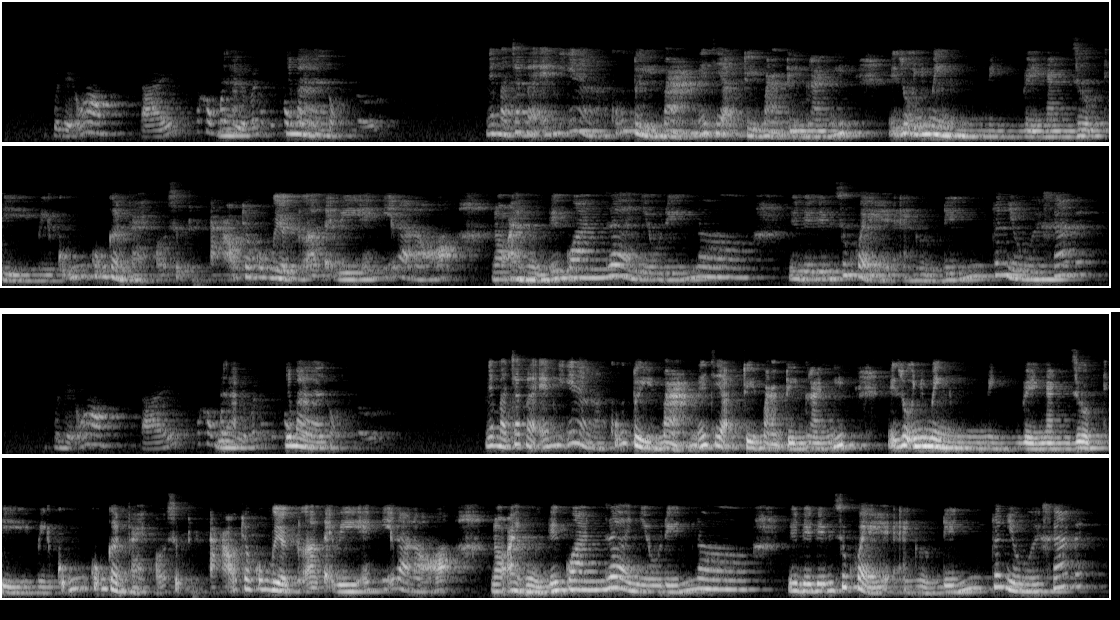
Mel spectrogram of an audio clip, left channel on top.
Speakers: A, on the left (about 45°); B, on the right (about 75°).
A: mình hiểu không đấy nó không
B: dạ
A: có nhiều và nó cũng không
B: nhưng mà
A: có liên tục nữa
B: nhưng mà chắc là em nghĩ là cũng tùy mảng đấy chị ạ tùy mảng tùy ngành
A: ừ
B: ấy ví dụ
A: ừ
B: như mình mình về ngành dược thì mình cũng cũng cần phải có sự tỉnh táo trong công việc nữa tại vì em nghĩ là nó nó ảnh hưởng liên quan rất là nhiều đến ờ, đến đến, đến sức khỏe ảnh hưởng đến rất nhiều người khác ấy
